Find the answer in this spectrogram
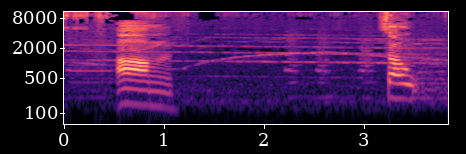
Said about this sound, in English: Get out of the way of the fire truck.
